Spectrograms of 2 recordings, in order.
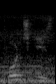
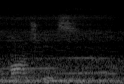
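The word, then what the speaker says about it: pączki: I need some punchkis though. Pawnskis. How it's supposed to be pronounced, but my Busha always told me punchki.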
